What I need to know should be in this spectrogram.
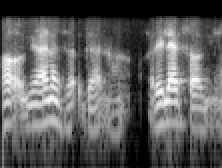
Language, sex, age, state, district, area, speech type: Marathi, male, 45-60, Maharashtra, Wardha, urban, conversation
